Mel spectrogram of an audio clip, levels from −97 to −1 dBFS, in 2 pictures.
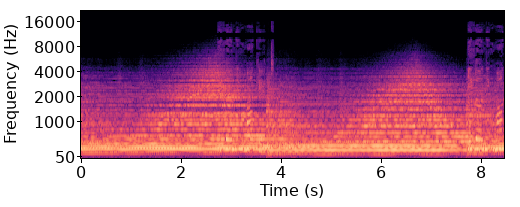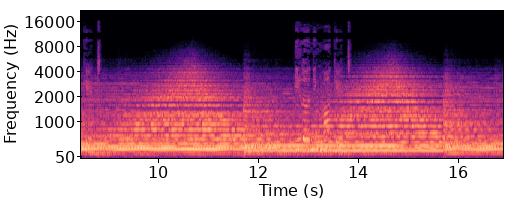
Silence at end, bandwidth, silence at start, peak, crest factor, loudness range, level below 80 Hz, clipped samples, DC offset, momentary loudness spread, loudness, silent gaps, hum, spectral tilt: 0 s; 6 kHz; 0 s; -2 dBFS; 14 dB; 1 LU; -60 dBFS; under 0.1%; under 0.1%; 4 LU; -17 LUFS; none; none; -8 dB/octave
